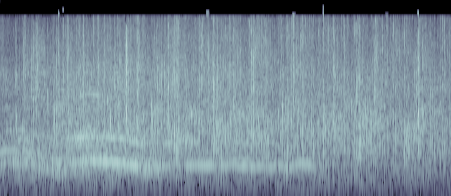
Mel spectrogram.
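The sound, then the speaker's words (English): A church audience claps steadily for a few seconds, a dense, even patter of many hands that holds its level throughout, with a faint high voice or whistle briefly rising over it. “Yeah, you all clap because you're not in Sunday school.”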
